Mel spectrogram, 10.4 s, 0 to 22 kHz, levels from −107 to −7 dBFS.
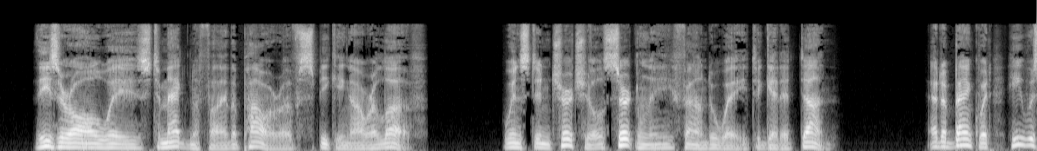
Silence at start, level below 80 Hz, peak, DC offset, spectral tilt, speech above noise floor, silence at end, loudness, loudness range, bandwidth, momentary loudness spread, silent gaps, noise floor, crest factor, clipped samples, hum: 0.35 s; -38 dBFS; -2 dBFS; under 0.1%; -4.5 dB/octave; 69 dB; 0 s; -19 LUFS; 4 LU; 11.5 kHz; 10 LU; none; -88 dBFS; 18 dB; under 0.1%; none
